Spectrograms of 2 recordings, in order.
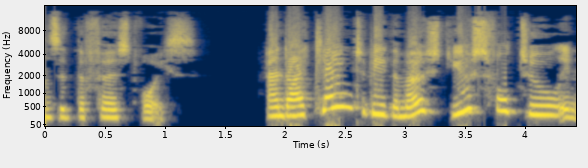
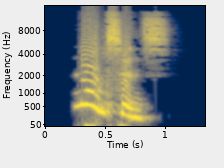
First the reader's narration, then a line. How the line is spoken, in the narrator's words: exclaimed the second voice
